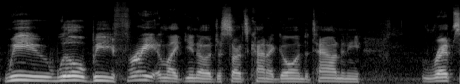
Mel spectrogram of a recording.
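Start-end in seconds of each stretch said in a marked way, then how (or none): 0.0-1.5 lightly hammed villain proclamation; slow, slightly raised mock-grand declaration; villain speech. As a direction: proclaim it slowly, like a mild villain. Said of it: "this whole big ol', like, villain speech".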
